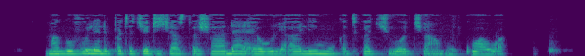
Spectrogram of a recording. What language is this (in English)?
Swahili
